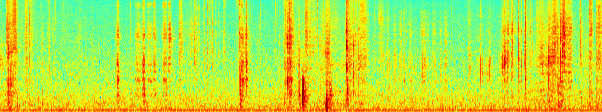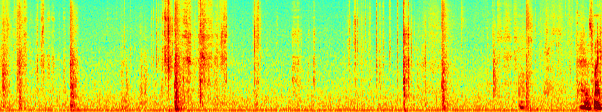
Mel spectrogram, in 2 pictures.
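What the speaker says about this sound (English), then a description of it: "Take out your scissors." Scissors trimming the corners of folded paper in a paper-crafting session: scattered soft snips and paper rustles, quiet and close, irregular with pauses between cuts.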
